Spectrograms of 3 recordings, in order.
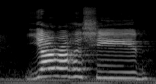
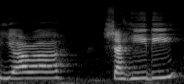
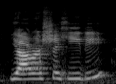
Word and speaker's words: Yara Shahidi: do not like zoe um yara hashid is that how you say her name yara shahidi yara shahidi colorism is really working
